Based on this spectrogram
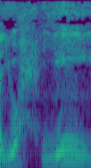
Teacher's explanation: فهنا عندنا يحيي كتبوها بياء واحدة، لكن القراء أجمعين يقرؤونها يحيي بياءين، الأولى مكسورة والثانية ساكنة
